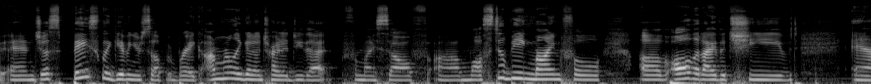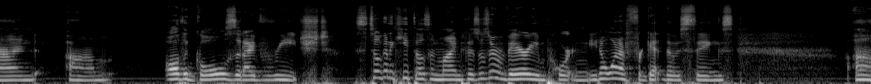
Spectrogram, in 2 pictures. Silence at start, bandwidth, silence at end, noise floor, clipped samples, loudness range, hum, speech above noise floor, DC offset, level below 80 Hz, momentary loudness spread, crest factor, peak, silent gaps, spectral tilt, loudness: 0 s; 18 kHz; 0 s; -51 dBFS; under 0.1%; 5 LU; none; 26 dB; under 0.1%; -34 dBFS; 14 LU; 20 dB; -4 dBFS; none; -4.5 dB/octave; -25 LUFS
